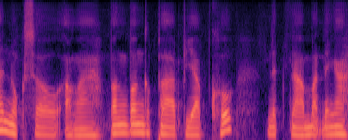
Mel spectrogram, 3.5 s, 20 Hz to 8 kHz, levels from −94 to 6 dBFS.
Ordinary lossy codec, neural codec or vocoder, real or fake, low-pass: none; codec, 16 kHz, about 1 kbps, DyCAST, with the encoder's durations; fake; none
